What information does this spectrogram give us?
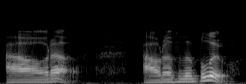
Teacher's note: I'm going to pronounce that t as a flap T it's going to sound like a soft D and then I will link it with the vowel sound in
